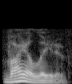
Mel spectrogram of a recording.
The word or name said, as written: violative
